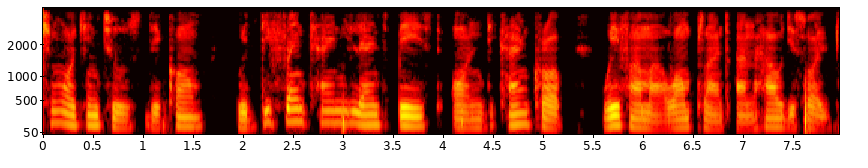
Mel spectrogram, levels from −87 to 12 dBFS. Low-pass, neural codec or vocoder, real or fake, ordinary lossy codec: 3.6 kHz; none; real; none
